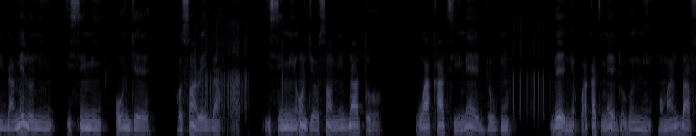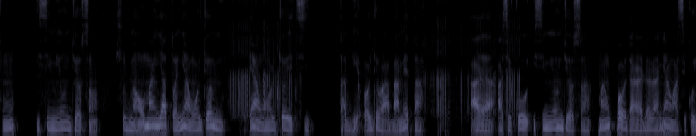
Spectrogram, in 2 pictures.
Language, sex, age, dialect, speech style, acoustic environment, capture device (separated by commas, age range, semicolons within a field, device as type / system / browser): Yoruba, male, 18-24, Nigeria - Ibadan, relaxed; stressed, appliances; nature, mobile / Linux / Chrome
